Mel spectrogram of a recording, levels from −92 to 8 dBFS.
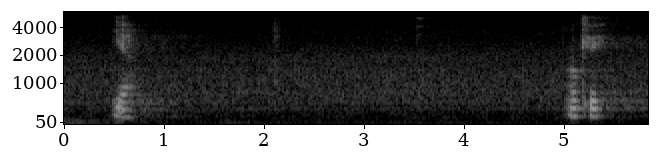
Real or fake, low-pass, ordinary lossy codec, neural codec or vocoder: real; 5.4 kHz; Opus, 24 kbps; none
